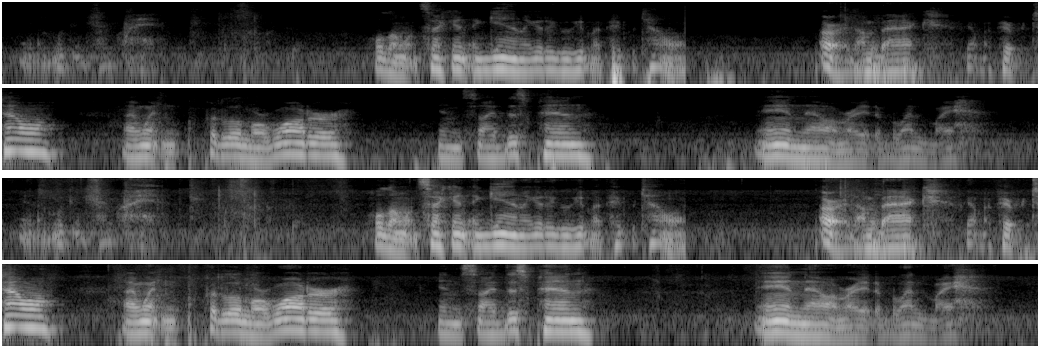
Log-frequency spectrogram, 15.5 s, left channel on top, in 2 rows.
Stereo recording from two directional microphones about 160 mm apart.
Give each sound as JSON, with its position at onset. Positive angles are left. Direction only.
{"t": 2.8, "sound": "speech", "side_deg": -30}
{"t": 3.1, "sound": "speech", "side_deg": -15}
{"t": 6.1, "sound": "speech", "side_deg": 0}
{"t": 6.7, "sound": "speech", "side_deg": -25}
{"t": 13.5, "sound": "speech", "side_deg": -15}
